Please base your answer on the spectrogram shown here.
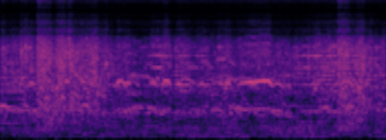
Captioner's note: gunfire pops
